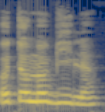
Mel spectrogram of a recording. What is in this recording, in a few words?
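"automobile", French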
